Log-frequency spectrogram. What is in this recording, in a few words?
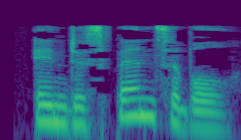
"Indispensable", English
